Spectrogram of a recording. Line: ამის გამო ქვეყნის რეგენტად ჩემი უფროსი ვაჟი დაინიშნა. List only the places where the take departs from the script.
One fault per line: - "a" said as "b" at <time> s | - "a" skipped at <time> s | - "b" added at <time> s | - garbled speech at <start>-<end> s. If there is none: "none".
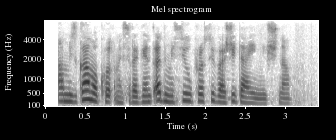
- "ჩემი" said as "მისი" at 1.6 s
